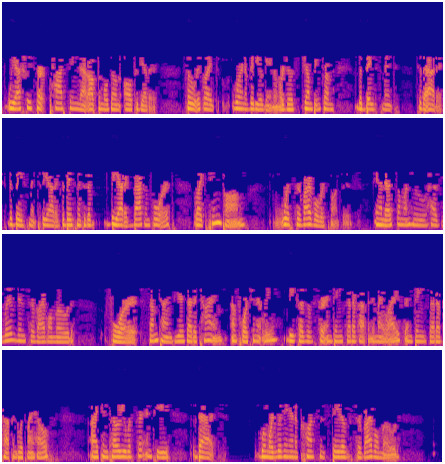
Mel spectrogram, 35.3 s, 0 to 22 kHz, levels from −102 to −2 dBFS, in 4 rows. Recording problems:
garbled, watery; badly; nothing above 3 kHz
muffled; very slightly; fading above 3 kHz

